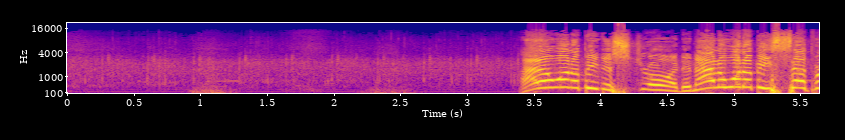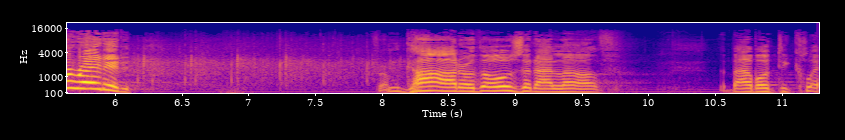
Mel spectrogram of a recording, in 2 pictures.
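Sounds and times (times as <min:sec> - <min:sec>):
audience clapping hands: 0:00.0 - 0:09.0
speech: 0:03.9 - 0:06.3, 0:08.1 - 0:09.8, 0:10.6 - 0:11.2.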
